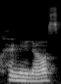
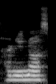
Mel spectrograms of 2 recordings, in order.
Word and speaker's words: Cernunnos: And they work with a Gaulish pronunciation of Cernunnos. Cernunnos is the Gaelic pronunciation.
